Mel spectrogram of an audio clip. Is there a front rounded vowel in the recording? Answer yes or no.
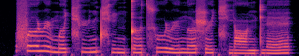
yes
